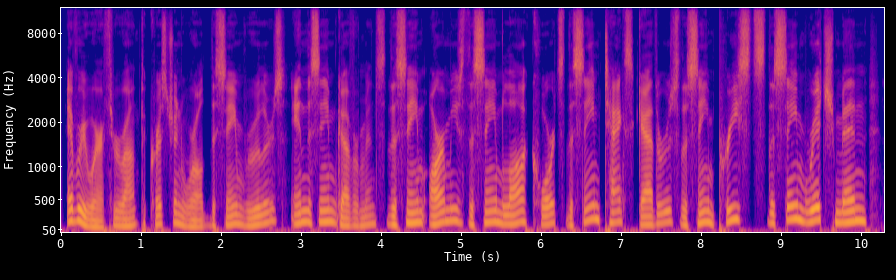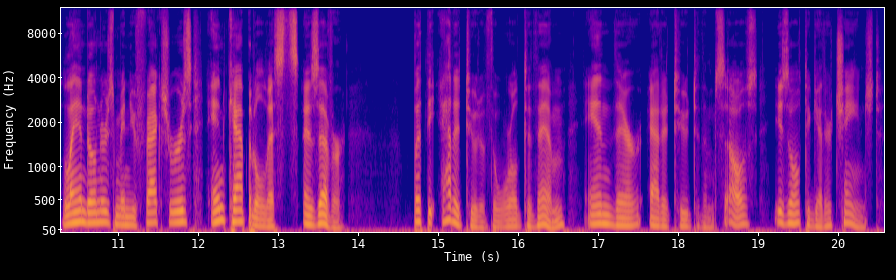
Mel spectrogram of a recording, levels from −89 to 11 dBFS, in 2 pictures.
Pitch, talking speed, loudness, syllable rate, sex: 130 Hz, 150 wpm, -19 LUFS, 4.7 syllables/s, male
